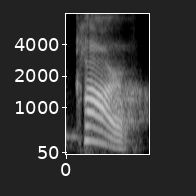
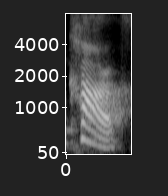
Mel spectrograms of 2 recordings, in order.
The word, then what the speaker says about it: carve: Carve. Again, carve. In the word carve, R is silent because a V is coming after R.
